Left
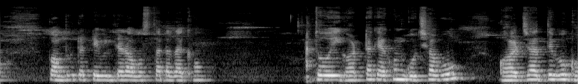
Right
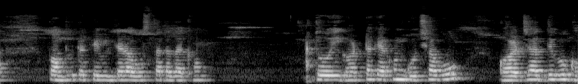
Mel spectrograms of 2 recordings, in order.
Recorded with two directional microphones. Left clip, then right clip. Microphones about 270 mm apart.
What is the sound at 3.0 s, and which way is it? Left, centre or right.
A woman's voice, centre.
